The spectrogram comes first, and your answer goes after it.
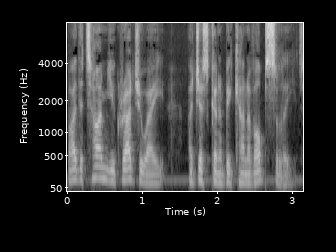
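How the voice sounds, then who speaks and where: This is a man's voice at a medium pitch. His pitch variation is ordinary. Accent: Mancunian. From Manchester, northern England. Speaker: podcast host. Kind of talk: podcast interview.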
